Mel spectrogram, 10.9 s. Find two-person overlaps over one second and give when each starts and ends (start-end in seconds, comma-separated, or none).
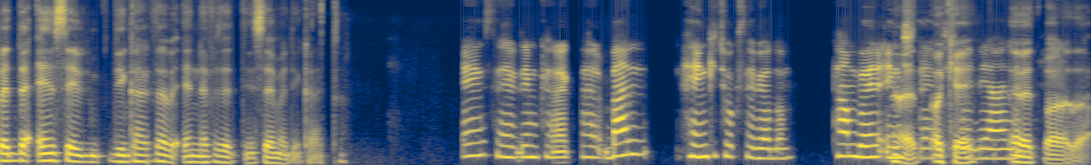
8.9-10.3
